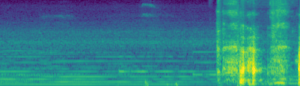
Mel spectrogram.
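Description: Faint background music with held notes, then near the end a loud, short non-speech vocal burst from a man in two quick pulses.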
